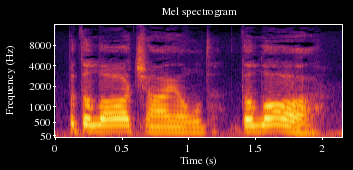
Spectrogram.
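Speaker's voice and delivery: put-on a stern old woodsman rebuking the nymph; stern cry. A narrator's reading. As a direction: lay down the law, firm and heavy. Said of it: "cried Ak sternly".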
